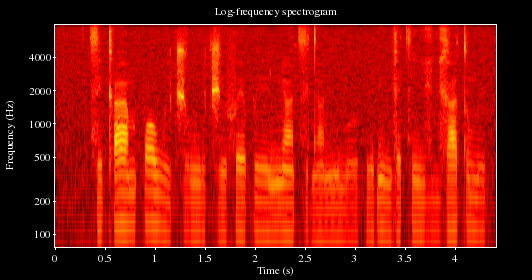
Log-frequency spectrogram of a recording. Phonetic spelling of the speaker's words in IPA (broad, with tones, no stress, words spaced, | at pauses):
t͡se˨kʼaː˦mpɔ˦ wɪ˨t͡ʃʊ˦ŋɪ˦ t͡ʃe˨fɛ˦peː˦ɲã˦ t͡sɪ˨dã˨ ni˨mʊ˦ | ɪ˨ɗĩ˨ɡɛ˨ t͡sĩ˨ɣiː˨ɣa˦ tʊ˦mɪ˨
